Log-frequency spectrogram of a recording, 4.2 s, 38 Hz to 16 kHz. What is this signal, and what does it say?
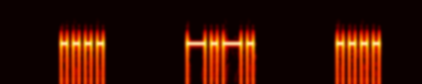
Morse code, heard as a keyed tone, about 20 wpm, spaced as for 8 wpm, 700 Hz. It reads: HCH
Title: 093 Lesson 16e - Letter c - Three Characters 20wpm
